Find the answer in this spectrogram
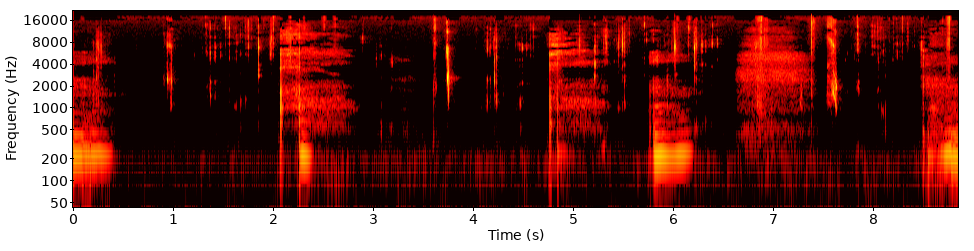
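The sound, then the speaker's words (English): Slow, gentle kissing: soft wet mouth smacks and lip sounds come at irregular intervals, quiet and intimate, with breathy pauses between them. “How does that feel? Do you like slow, gentle kisses?”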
